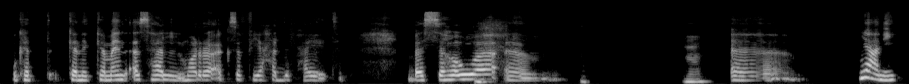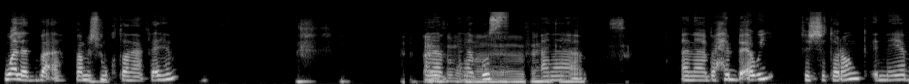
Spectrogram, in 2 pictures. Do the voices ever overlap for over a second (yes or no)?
yes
